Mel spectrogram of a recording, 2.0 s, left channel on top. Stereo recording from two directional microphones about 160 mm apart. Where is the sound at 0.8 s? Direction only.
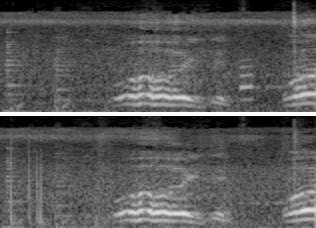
25° left (ahead or behind).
